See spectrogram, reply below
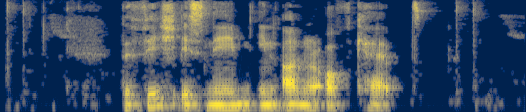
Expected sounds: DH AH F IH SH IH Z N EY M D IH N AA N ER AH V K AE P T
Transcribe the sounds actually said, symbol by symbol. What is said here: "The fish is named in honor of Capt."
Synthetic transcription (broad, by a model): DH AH F IH SH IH S N EY M D IH N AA N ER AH F K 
